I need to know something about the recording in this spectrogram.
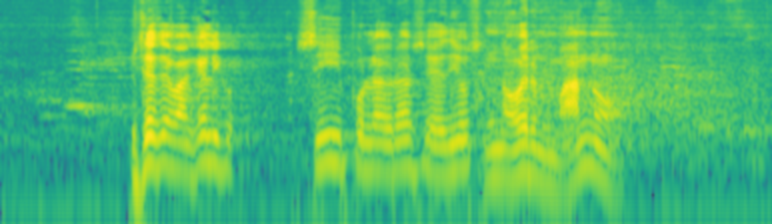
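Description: A middle-aged man preaches with animation through a microphone in a large echoing hall.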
